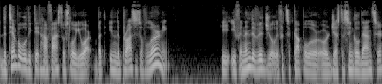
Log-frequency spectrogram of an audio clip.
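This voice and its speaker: A man's medium-pitched voice in a Russian accent, dark and mellow, with ordinary pitch variation and a fairly quick pace. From Russia (USSR). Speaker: dance teacher and studio owner. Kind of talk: podcast interview. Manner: halting, many repetitions and fillers.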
